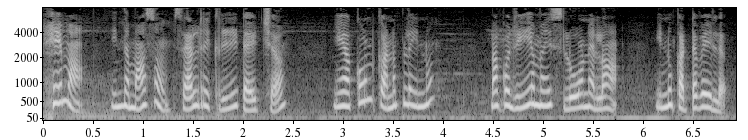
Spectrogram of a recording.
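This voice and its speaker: A woman's voice: very high voice, expressive, brisk, pitched above the performer's own voice. A woman voicing a bossy cartoon husband who scolds and gives orders. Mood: scolding. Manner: commanding, scolding.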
